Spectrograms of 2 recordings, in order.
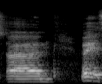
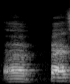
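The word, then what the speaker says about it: Betta: So basically, tanks, beta tank, or better tank, as I've been told it's pronounced.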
